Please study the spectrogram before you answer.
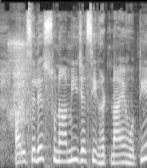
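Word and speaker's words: tsunami: Eruption था मैं तो सुनामी की बात कर रहा हूं ना सुनामी जापानी भाषा का शब्द है जिसमें टी साइलेंट लिखते हैं ऐसे बोलते हैं। लिखते हैं टी सुनामी बोलते हैं सुनामी।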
